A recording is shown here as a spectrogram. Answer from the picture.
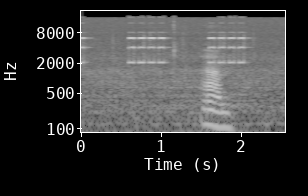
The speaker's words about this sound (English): That's my weather alarm going off, so no fear.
